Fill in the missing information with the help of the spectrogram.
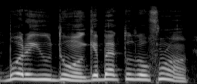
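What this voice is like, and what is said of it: Mumbled Italian New York hybrid accent. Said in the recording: “that's not me doing an accent. I don't know what his accent was. I just know that he didn't open his mouth. ... that sounded like some kind of like Italian New York hybrid with something else mixed in.”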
